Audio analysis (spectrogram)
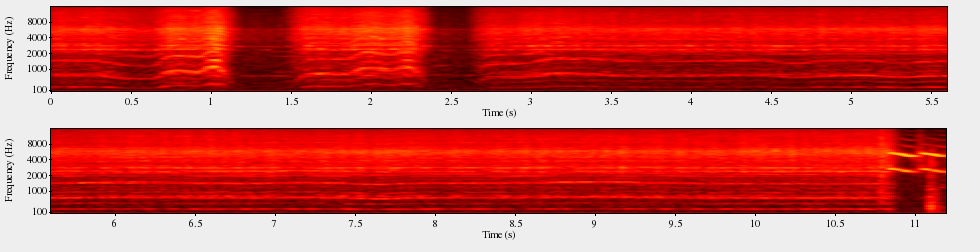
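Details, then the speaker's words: Repaired micro quadcopter hovering on discontinued micro motors: a steady layered whine with an odd rough edge. Source is unclear; owner suspects a motor bearing. "know what that sound is it might be like a bearing in the motor I think but I don't know for sure"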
